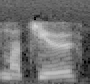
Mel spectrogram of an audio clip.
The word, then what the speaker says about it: Matthieu: We definitely are we pronouncing that correctly? Yeah, it's Ma2. But the real name is Matthieu, but no one can really say it correctly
